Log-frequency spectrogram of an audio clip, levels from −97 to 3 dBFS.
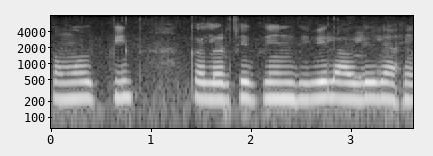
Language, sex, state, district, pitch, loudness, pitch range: Marathi, female, Maharashtra, Washim, 225 Hz, -14 LUFS, 220-230 Hz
